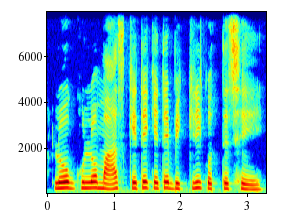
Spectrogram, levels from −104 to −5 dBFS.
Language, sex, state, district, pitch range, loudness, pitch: Bengali, female, West Bengal, Cooch Behar, 230-255 Hz, -16 LUFS, 240 Hz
